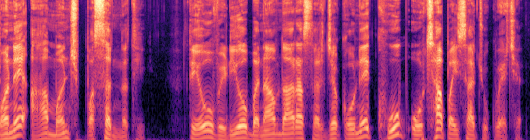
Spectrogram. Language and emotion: Gujarati, disgusted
